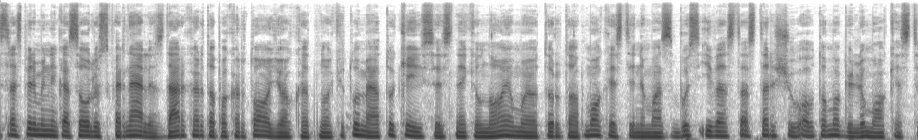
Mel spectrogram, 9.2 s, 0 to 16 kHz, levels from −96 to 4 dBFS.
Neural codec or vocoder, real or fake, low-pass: vocoder, 44.1 kHz, 128 mel bands, Pupu-Vocoder; fake; 14.4 kHz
